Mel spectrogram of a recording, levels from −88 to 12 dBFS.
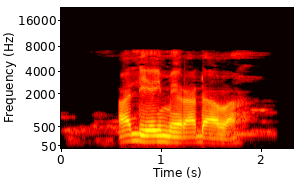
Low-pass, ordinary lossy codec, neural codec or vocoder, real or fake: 7.2 kHz; MP3, 64 kbps; none; real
